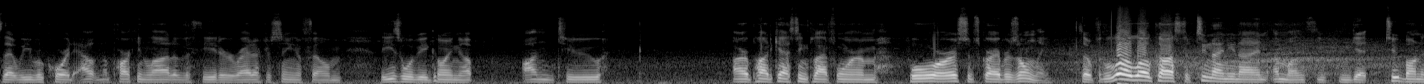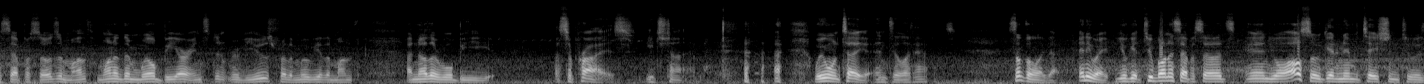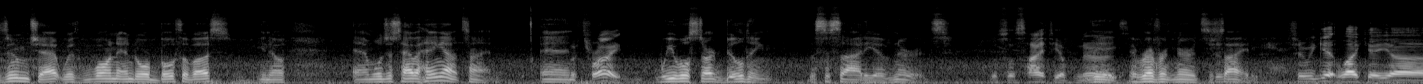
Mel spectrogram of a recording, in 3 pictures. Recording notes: We recently watched the new Super Mario Bros film and recorded this short vidcast in the parking lot of the theater.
